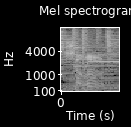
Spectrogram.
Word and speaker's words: salon: Salon? I'm just gonna pronounce it in French because this is a French word.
